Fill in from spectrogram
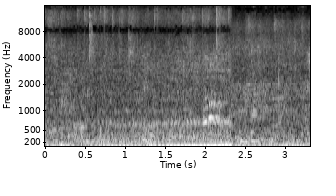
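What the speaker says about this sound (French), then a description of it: "Parce qu'il pleut en fait." Steady rain falling outdoors in Hoi An, a dense continuous hiss of drops on surfaces close around, with a low rumble underneath that drops away near the end.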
